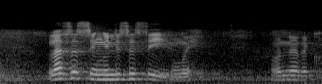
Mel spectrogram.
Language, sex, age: Northern Sotho, female, 30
